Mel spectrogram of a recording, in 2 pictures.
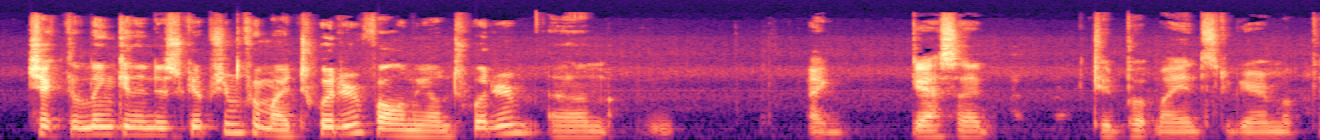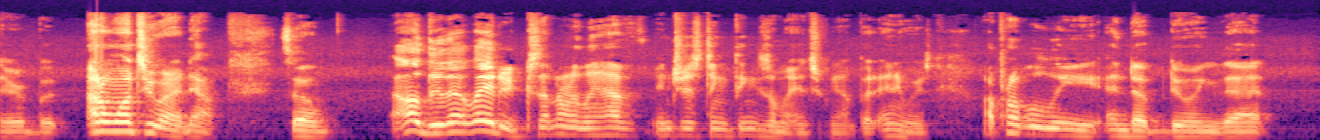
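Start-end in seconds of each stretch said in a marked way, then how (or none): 8.0-10.9 very fast, rattled-off rambling. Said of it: "right now I'm talking really fast".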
